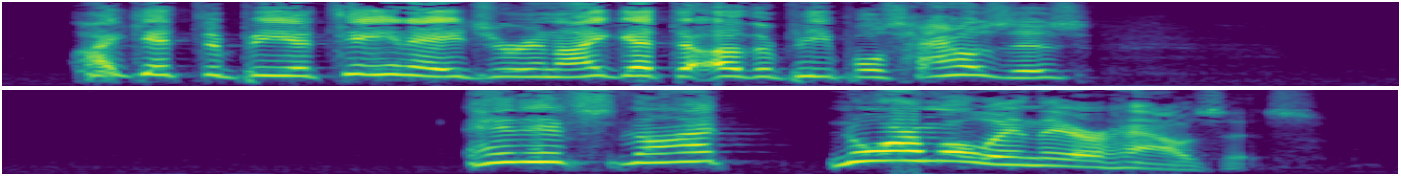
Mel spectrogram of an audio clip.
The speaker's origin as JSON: {"language": "English", "town": "Reading", "region": "Pennsylvania", "country": "United States", "tie": "born or raised there", "said": "I grew up in Reading, Pennsylvania."}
